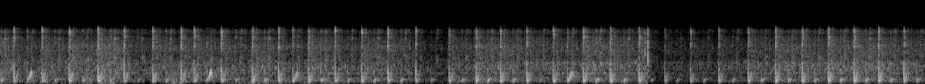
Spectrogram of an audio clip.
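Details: Enya VT 240 twin model engine after carb cleaning and valve adjustment, on a stand with Byron 10 fuel and a 20x8 Master Airscrew prop, idling on one cylinder: steady, slightly uneven popping that holds without stalling.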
